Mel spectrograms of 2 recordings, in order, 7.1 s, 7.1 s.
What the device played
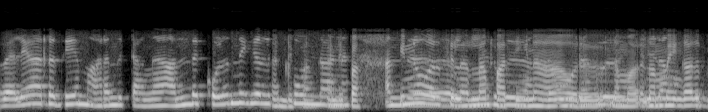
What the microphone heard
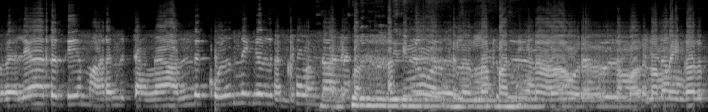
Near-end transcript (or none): அ குடும்ப விருந்து அந்த மாரினா,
